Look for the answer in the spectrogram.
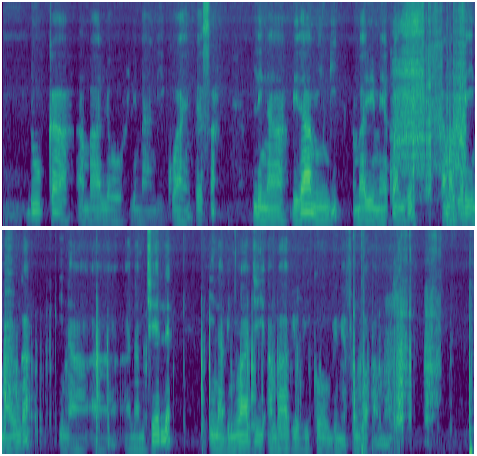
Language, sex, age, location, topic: Swahili, male, 25-35, Nakuru, finance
